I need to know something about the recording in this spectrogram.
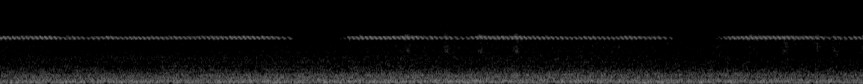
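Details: Crickets amid soft wind: long unbroken high trills of about three seconds each, separated by short half-second pauses, three phrases in all, with a steady breathy wind rumble below.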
